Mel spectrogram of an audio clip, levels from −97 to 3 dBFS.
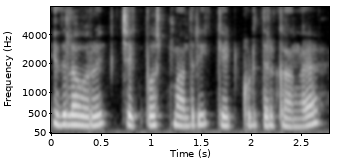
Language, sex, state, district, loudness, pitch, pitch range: Tamil, female, Tamil Nadu, Nilgiris, -17 LUFS, 225 Hz, 210-230 Hz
